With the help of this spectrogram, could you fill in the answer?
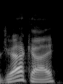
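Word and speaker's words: Xhekaj: Arbor Jackeye, Florian Jackeye.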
